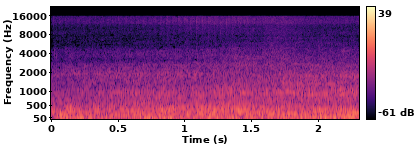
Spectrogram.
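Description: Low, steady rumble of passing street traffic.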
